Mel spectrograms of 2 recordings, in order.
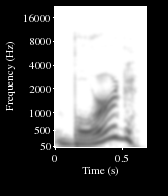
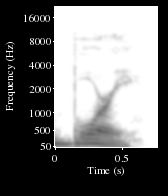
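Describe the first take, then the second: First: It is said with an English pronunciation. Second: It is said with a Swedish pronunciation. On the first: "Pirate Bori is English and doesn't" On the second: "Dark Fort has the Swedish pronunciation"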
